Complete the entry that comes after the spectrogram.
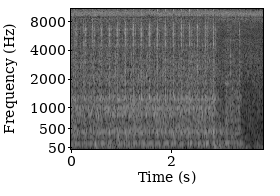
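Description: A sewing machine runs a slight stretch stitch through layered fabric while making panties, a fast, steady mechanical whir with rapid needle ticks that stops near the end, no voices.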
